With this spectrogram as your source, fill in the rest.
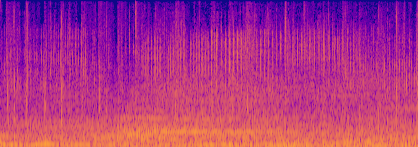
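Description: Footsteps rustle quickly through tall dry grass.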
